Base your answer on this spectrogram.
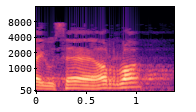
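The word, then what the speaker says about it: يسارّ: ولا يسار أحد يعني بالفتح، لأن هو الفعل إيه؟ هي أصلها ولا يسارر أحد، ها؟ ولا يسارر أحد الخصمين.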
